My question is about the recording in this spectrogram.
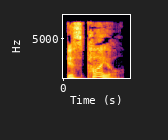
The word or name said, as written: espial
